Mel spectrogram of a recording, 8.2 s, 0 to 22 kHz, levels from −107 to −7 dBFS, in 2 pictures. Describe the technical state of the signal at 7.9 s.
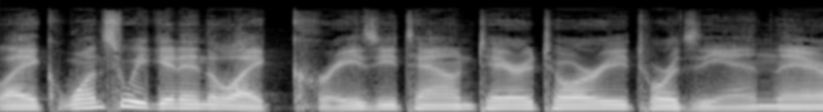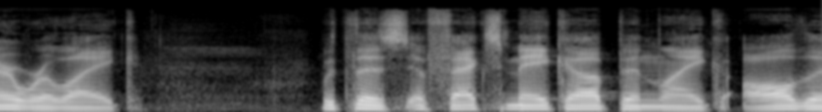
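At 7.9 s the signal is intact, with no audible fault at that point in the speech.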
